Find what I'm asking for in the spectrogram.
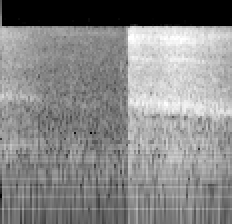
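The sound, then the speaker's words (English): A group of people take a deep breath together: a soft airy background gives way to an abrupt, loud rush of breath that holds steady to the end. “And now everyone together, let's just take a deep cleansing breath.”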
